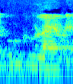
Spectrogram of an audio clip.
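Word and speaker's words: ukulele: how to play the cuckoo lai lai by the way we pronounce it that way because in Hawaii they say oh cool a lei as opposed to you later now I can count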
